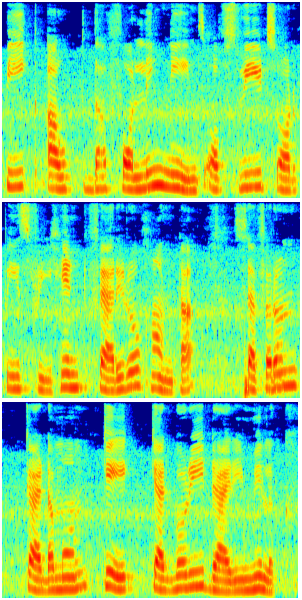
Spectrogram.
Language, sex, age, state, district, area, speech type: Punjabi, female, 30-45, Punjab, Barnala, rural, spontaneous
